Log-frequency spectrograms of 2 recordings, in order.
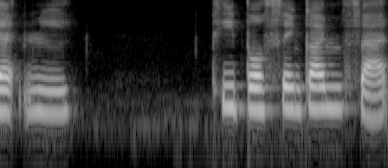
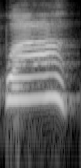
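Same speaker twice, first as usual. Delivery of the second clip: louder startled "wah"; loud startled wail; 4 semitones higher, 7 dB louder than usual. Real, not acted. Gamer wailing as he is nearly eaten. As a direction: burst out in surprise.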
